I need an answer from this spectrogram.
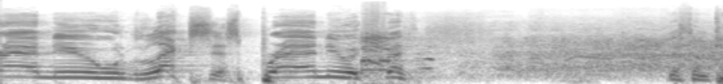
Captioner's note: honking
